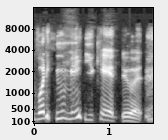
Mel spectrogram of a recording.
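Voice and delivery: high, fast mock indignation; comically exasperated protest; retold mad outburst. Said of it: "and I got mad".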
